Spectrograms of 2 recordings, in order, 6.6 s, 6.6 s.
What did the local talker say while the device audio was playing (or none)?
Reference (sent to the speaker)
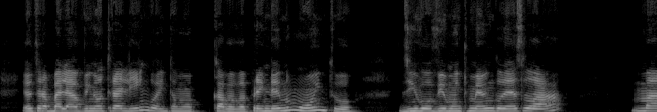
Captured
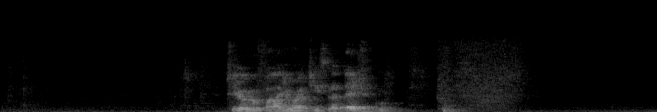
Você já ouviu falar de marketing estratégico?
